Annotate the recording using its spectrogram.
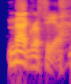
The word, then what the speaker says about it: Magrathea: Magrathea.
